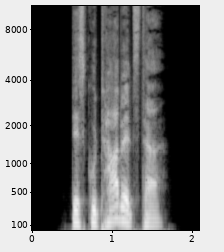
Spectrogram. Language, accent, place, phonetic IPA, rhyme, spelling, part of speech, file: German, Germany, Berlin, [dɪskuˈtaːbl̩stɐ], -aːbl̩stɐ, diskutabelster, adjective, De-diskutabelster.ogg
- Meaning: inflection of diskutabel: 1. strong/mixed nominative masculine singular superlative degree 2. strong genitive/dative feminine singular superlative degree 3. strong genitive plural superlative degree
